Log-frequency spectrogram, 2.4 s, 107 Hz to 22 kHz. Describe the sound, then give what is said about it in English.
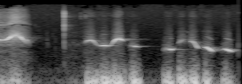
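A person whistles a quick series of warbling, rising-and-falling tones in short bursts, mimicking the chirpy beeps of the Star Wars robot R2, with a low rumbling hum underneath. “I think they might have added an R2 whistle, though, instead.”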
